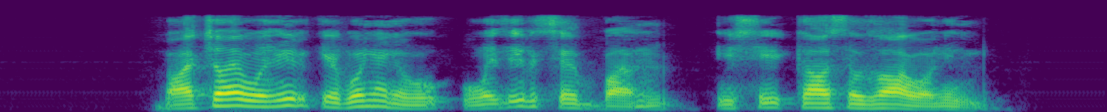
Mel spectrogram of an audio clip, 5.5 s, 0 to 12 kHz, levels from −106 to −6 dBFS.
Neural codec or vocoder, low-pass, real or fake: codec, 16 kHz, 1 kbps, FreqCodec, larger model; 7.2 kHz; fake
